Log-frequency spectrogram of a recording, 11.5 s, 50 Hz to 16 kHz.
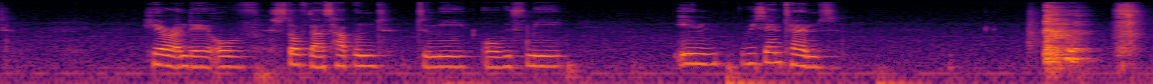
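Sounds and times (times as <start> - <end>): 
speech: 1.5 - 5.8, 6.8 - 8.4, 10.6 - 10.9
person coughing: 10.4 - 11.5.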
